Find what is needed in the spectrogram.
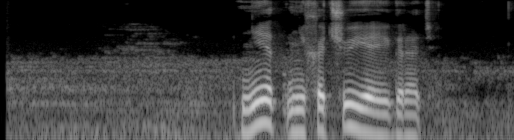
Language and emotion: Russian, neutral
